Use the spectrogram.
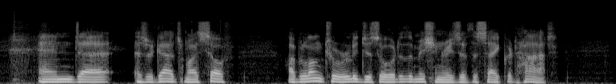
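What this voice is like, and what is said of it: Australian accent. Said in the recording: “I don't know whether your listeners can detect accents, but I'm from Australia”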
